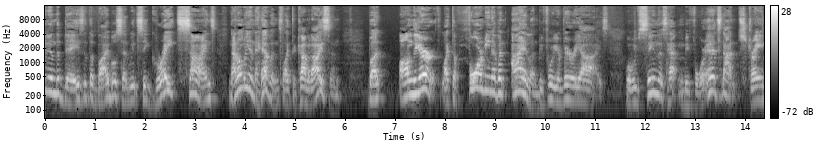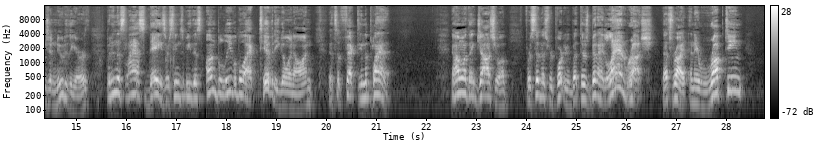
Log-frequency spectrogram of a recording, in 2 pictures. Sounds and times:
Speech: 0.0 - 5.9, 6.5 - 21.4, 22.5 - 28.4.

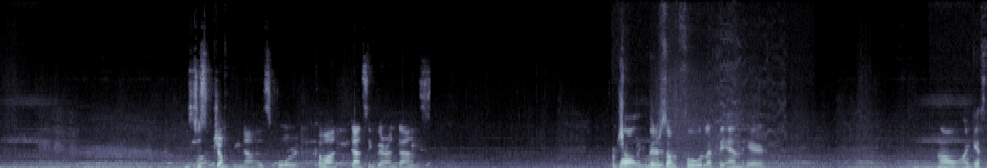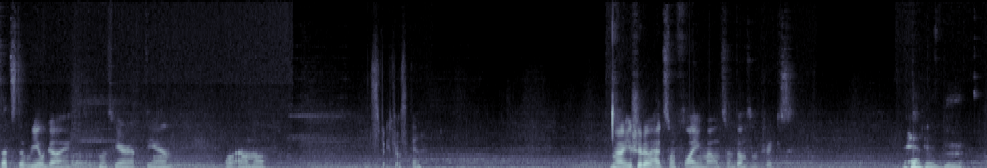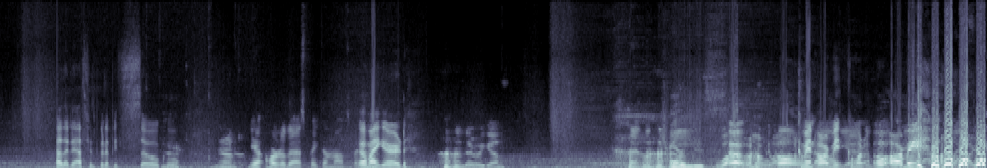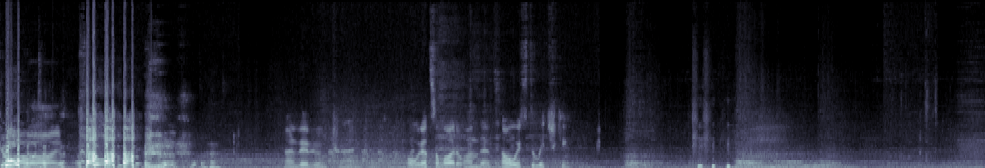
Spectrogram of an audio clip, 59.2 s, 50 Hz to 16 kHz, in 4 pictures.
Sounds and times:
Speech: 9.2 - 11.5, 28.4 - 29.3, 30.5 - 32.3, 39.0 - 46.2.

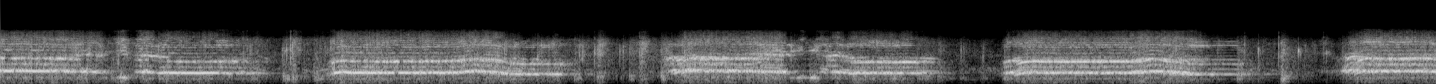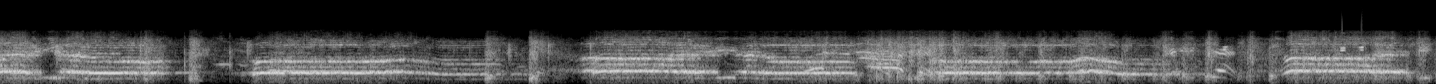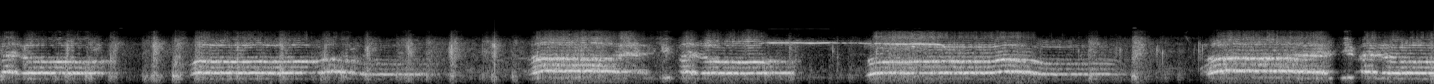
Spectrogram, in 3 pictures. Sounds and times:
Male singing: 0.0 - 5.8, 6.8 - 9.4, 10.0 - 12.5, 13.4 - 16.2, 16.9 - 26.6, 27.2 - 29.9, 30.6 - 33.1, 34.0 - 36.7, 37.4 - 40.1, 40.8 - 43.0
Choir: 0.0 - 43.0
Speech: 26.4 - 26.8.

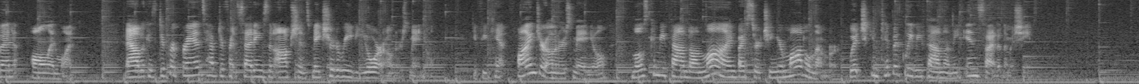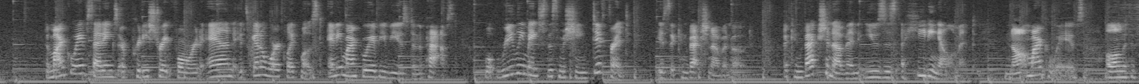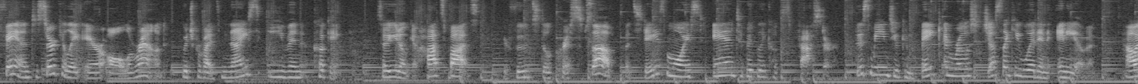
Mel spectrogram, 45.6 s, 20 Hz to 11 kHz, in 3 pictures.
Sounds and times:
Speech: 0.0 - 1.0, 1.7 - 13.8, 15.8 - 45.5
Music: 0.0 - 45.5.

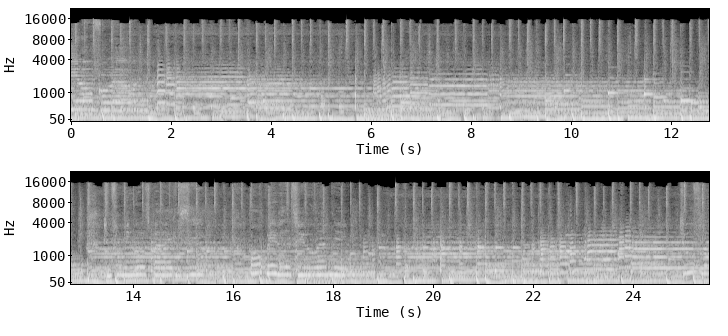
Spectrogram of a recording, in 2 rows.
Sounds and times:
Singing: 0.0 - 1.8, 13.4 - 20.8, 24.9 - 25.5
Musical instrument: 0.0 - 25.5.

